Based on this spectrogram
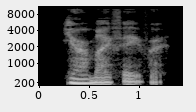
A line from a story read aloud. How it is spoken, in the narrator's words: The warmth of her voice as she whispered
